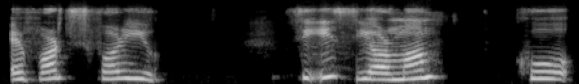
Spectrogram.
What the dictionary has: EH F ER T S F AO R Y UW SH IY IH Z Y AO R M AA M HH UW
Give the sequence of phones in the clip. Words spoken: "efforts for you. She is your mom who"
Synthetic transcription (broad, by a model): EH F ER T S F AO R Y UW S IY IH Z Y AO R M AA M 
